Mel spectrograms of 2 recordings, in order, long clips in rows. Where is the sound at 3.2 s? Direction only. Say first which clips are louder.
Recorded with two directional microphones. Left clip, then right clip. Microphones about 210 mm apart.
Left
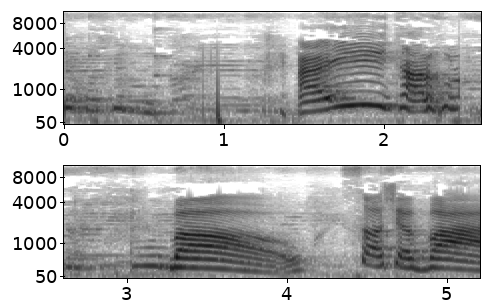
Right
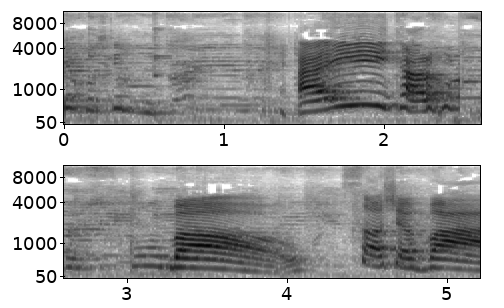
Right 5 dB; 15° left (ahead or behind).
